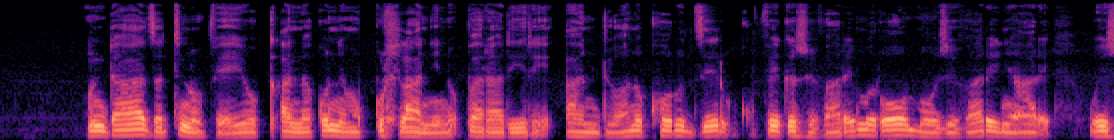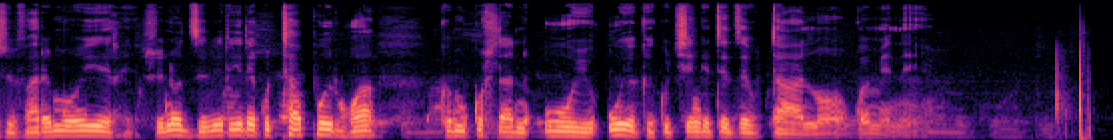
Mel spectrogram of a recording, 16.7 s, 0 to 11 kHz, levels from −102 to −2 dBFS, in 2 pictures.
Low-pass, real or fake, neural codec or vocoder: 9.9 kHz; real; none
